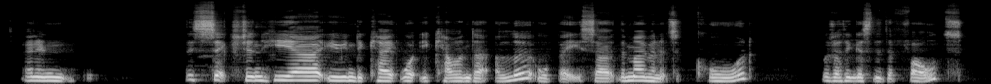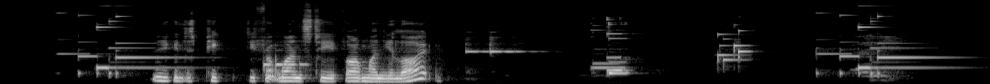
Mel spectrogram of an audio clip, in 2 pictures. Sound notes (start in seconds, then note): 15.5 sounds of alerts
